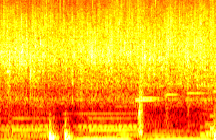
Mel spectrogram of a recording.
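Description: Onions and garlic sauté in melted butter in a pot, a steady close sizzle with a few scraping stirs and tonal clinks from the pot, and no talking.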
